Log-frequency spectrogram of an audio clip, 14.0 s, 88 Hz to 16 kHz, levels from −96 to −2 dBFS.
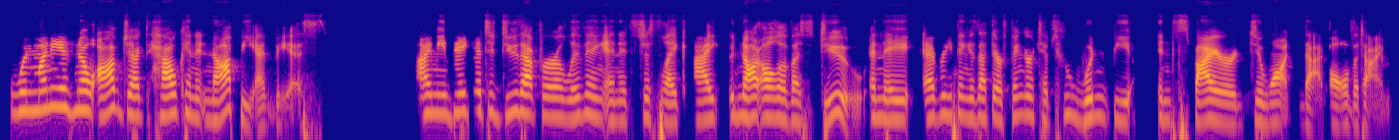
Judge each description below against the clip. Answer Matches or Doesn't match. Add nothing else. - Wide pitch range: Doesn't match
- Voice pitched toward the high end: Matches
